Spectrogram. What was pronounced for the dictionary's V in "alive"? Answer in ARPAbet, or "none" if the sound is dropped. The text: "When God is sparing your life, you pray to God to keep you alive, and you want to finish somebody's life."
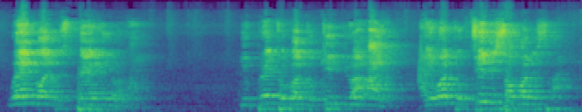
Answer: none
